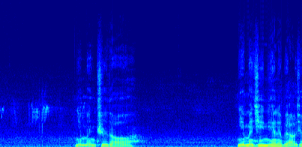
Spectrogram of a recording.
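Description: A man speaks in a low, tense voice nearby.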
